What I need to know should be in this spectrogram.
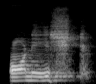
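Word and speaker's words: honest: হও ইউ আর অ্যান অনেস্ট ম্যান তাহলে only then you আর অ্যান অনেস্ট ম্যান এইচ দিয়ে শুরু কিন্তু উচ্চারণ অ চলে আসছে তাই এন করলাম আর হ উচ্চারণ আসলে এটা এ হতো তাহলে অ্যান অনেস্ট ম্যান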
